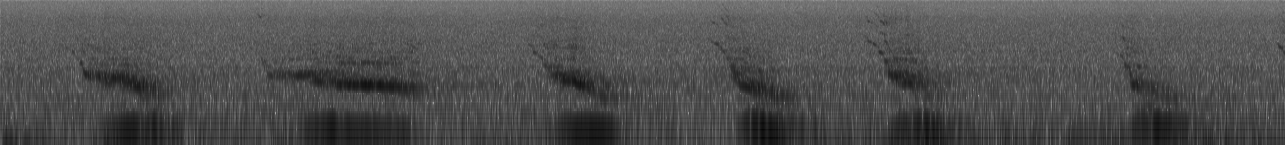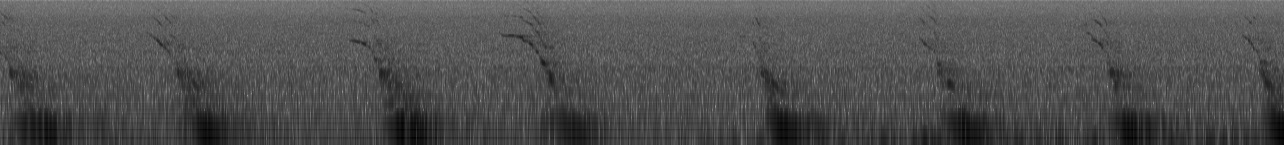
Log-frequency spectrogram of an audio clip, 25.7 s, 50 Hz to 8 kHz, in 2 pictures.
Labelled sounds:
3.4	3.9	humpback whale, 0.80 to 0.96 kHz
14.3	14.6	humpback whale, 1.2 to 2.4 kHz
16.3	16.6	humpback whale, 1.4 to 2.0 kHz
17.9	18.2	humpback whale, 1.4 to 4.6 kHz

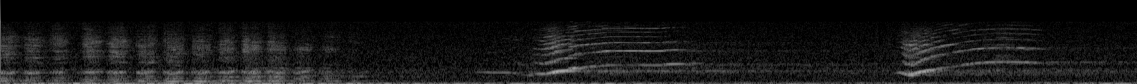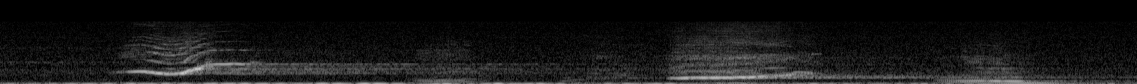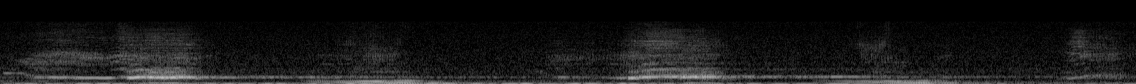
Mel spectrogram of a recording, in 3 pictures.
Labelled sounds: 5.3	7.0	humpback whale, 0.80 to 6.4 kHz
9.0	11.5	humpback whale, 0.80 to 6.5 kHz
12.6	14.1	humpback whale, 0.80 to 4.9 kHz
18.6	19.3	humpback whale, 1.2 to 2.8 kHz
21.1	21.4	humpback whale, 2.3 to 2.5 kHz
23.1	24.0	humpback whale, 1.2 to 3.2 kHz
29.1	29.5	humpback whale, 2.8 to 3.1 kHz
33.4	33.7	humpback whale, 1.3 to 1.7 kHz

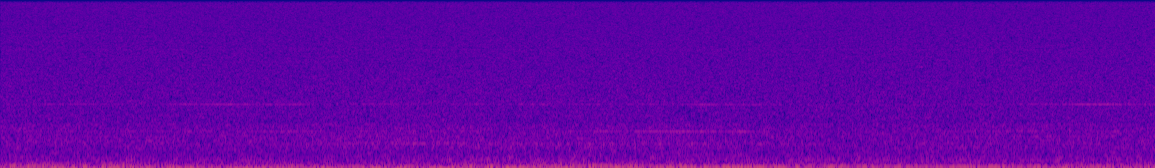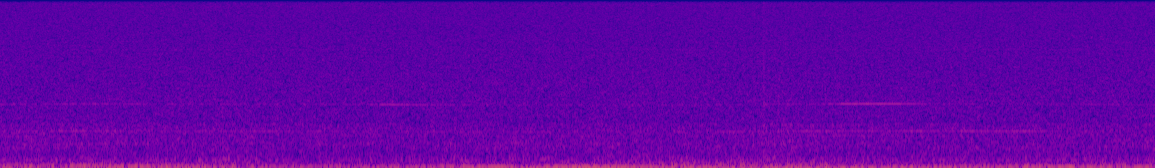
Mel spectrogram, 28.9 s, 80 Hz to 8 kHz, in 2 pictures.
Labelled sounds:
19.2	19.5	vessel noise, 1.2 to 1.3 kHz
24.9	25.3	vessel noise, 1.2 to 1.3 kHz

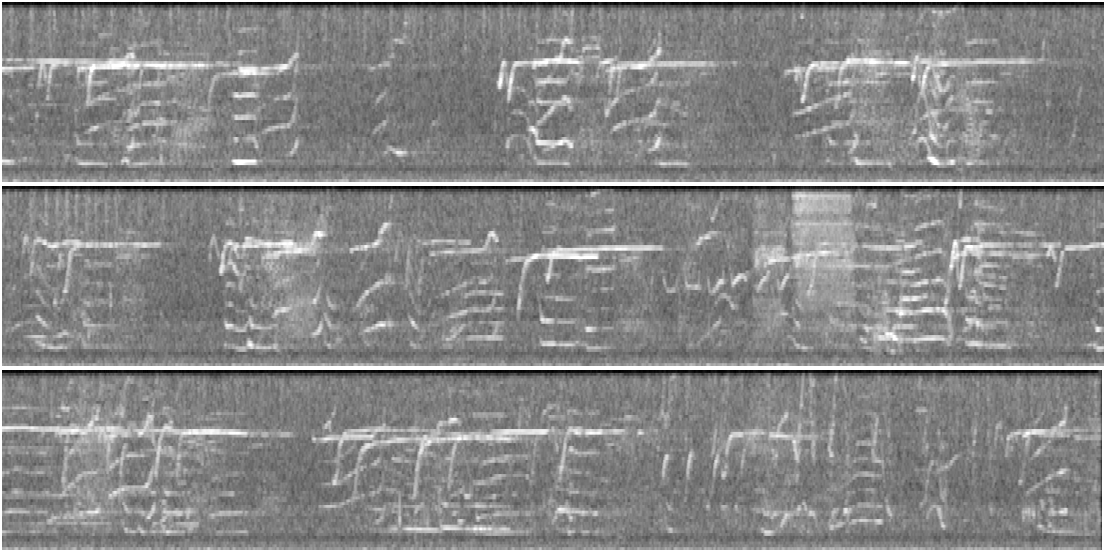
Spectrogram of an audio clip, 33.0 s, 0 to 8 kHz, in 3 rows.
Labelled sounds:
0.3	1.7	killer whale, southern resident, 0.75 to 5.4 kHz
2.1	2.7	killer whale, southern resident, 4.6 to 4.9 kHz
5.1	7.1	killer whale, southern resident, 0.84 to 5.5 kHz
7.9	8.9	killer whale, southern resident, 0.84 to 3.8 kHz
9.2	9.6	killer whale, southern resident, 0.77 to 1.2 kHz
11.3	11.7	killer whale, southern resident, 0.82 to 1.1 kHz
12.2	12.6	killer whale, southern resident, 5.3 to 5.4 kHz
13.3	14.0	killer whale, southern resident, 5.2 to 5.5 kHz
14.5	14.8	killer whale, southern resident, 5.1 to 5.6 kHz
15.2	16.1	killer whale, southern resident, 3.1 to 5.6 kHz
16.4	16.8	killer whale, southern resident, 0.96 to 3.1 kHz
18.7	21.0	killer whale, southern resident, 0.89 to 5.4 kHz
21.7	22.8	killer whale, southern resident, 0.77 to 5.4 kHz
23.1	23.5	killer whale, southern resident, 3.6 to 4.2 kHz
23.8	24.5	killer whale, southern resident, 1.5 to 5.2 kHz
25.1	26.5	killer whale, southern resident, 0.89 to 5.4 kHz
26.8	27.2	killer whale, southern resident, 0.75 to 0.87 kHz
27.6	27.9	killer whale, southern resident, 1.7 to 1.9 kHz
30.5	30.9	killer whale, southern resident, 1.2 to 1.4 kHz
32.1	32.7	killer whale, southern resident, 5.1 to 5.4 kHz

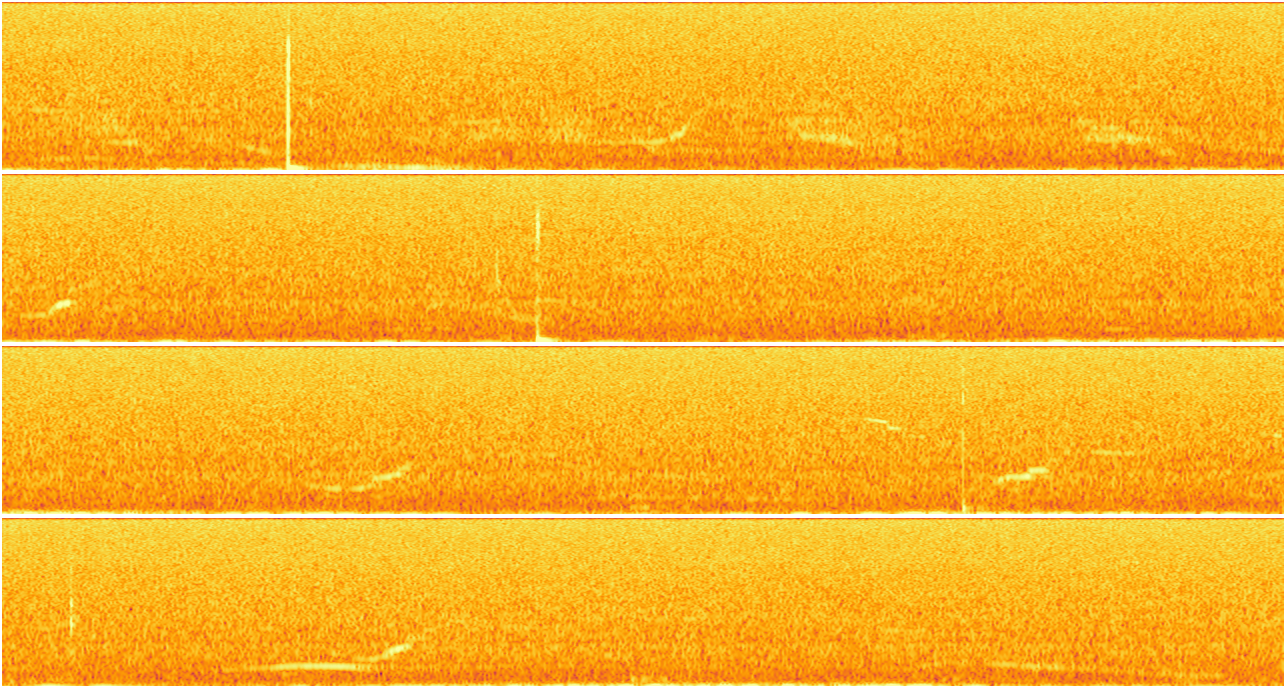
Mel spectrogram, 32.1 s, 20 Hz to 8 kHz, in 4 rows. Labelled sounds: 21.4	21.7	humpback whale, 1.6 to 2.1 kHz
22.8	23.1	humpback whale, 1.1 to 1.2 kHz

